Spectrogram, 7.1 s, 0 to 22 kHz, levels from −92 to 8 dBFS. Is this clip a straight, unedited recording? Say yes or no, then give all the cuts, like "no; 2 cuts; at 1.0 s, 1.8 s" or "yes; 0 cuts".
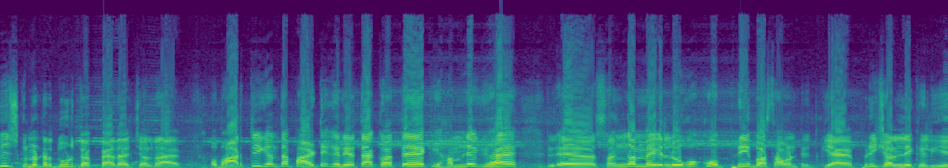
yes; 0 cuts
